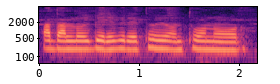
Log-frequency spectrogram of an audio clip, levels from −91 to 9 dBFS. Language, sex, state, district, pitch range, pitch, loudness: Chakma, female, Tripura, Dhalai, 190-205 Hz, 195 Hz, -16 LUFS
